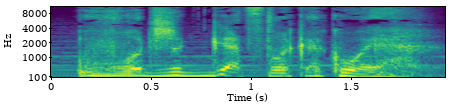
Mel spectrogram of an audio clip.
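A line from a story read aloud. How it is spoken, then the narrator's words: Hoarse, coughing wheeze. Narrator (Russian): Прохрипел я, сотрясаясь от накатившего на меня кашля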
